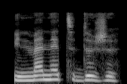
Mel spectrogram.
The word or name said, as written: Une manette de jeu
